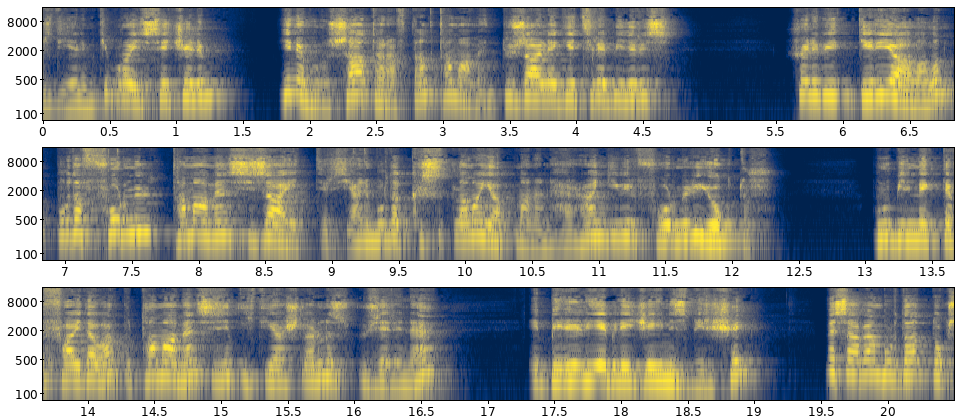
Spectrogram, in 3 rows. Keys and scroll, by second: 5.6 ctrl+z.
